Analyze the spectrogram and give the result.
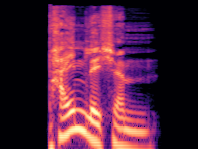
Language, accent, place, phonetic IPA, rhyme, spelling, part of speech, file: German, Germany, Berlin, [ˈpaɪ̯nˌlɪçm̩], -aɪ̯nlɪçm̩, peinlichem, adjective, De-peinlichem.ogg
- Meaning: strong dative masculine/neuter singular of peinlich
